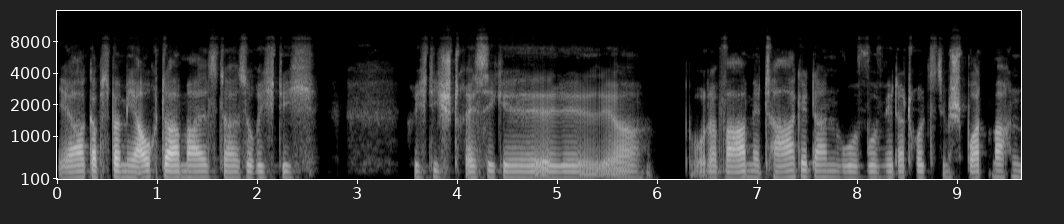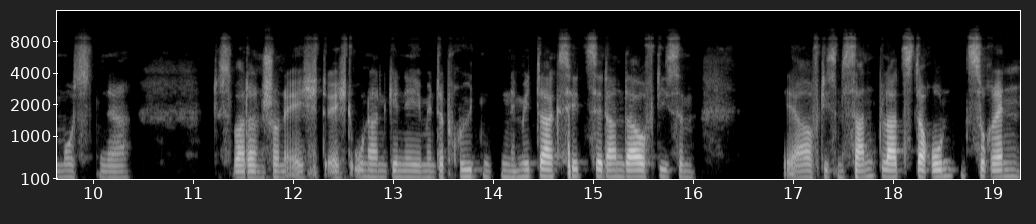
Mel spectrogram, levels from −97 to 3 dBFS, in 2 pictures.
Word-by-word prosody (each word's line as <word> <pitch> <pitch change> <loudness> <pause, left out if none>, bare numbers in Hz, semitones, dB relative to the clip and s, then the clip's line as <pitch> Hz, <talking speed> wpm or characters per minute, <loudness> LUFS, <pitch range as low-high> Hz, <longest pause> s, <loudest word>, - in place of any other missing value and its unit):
Ja, 125 +2 +2
gab's 135 - 0
bei 135 - +5
mir 125 -2 +3
auch 130 +1 +4
damals 130 -1 +4
da 125 -1 -2
so 125 +2 -3
richtig 125 0 -6 1.0
richtig - - -2
stressige, 125 +1 -2
äh 125 - -3
äh - - -4
ja, 65 0 -4 0.4
oder 125 - -6
warme 130 +1 +2
Tage 135 +3 -1
dann, 130 -1 -5
wo 125 0 -5
wo 130 -1 -7
wir 130 - -5
da 125 - -4
trotzdem 130 0 -7
Sport 130 +1 -1
machen 135 0 -3
mussten, 130 0 -8
ja. 125 +1 -8 0.8
Das - - -7
war 130 0 +4
dann 130 -1 0
schon 130 +1 0
echt 65 - -3
echt - - -3
unangenehm 135 -1 -4
in 130 - -9
der 135 - -2
brütenden 140 -1 -7
Mittagshitze, 145 +1 +3
dann 140 0 +2
da 140 0 +10
auf 140 - +6
diesem 135 -3 -6 0.9
ja, 135 - 0
auf 135 - -3
diesem 135 -1 -6
Sandplatz 140 +1 +4
da 145 - +8
Runden 145 +2 0
zu 150 - +2
rennen. 140 +1 +2
130 Hz, 155 wpm, -30 LUFS, 125-140 Hz, 1.0 s, da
